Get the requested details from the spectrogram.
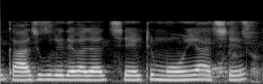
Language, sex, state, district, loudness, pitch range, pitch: Bengali, female, Tripura, Unakoti, -13 LUFS, 200-220 Hz, 210 Hz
